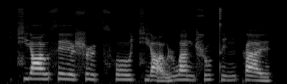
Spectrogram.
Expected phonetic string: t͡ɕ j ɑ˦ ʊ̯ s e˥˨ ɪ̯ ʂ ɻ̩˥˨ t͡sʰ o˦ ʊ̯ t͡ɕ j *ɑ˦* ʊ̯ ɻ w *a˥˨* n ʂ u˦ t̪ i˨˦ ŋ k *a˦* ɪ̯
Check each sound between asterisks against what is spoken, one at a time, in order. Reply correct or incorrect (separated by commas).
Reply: incorrect, correct, incorrect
